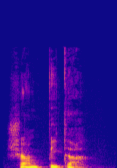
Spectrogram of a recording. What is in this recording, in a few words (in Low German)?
"Schampitter", Platt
